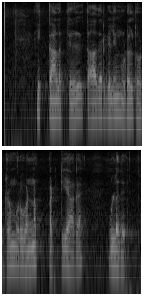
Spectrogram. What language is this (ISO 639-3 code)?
tam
